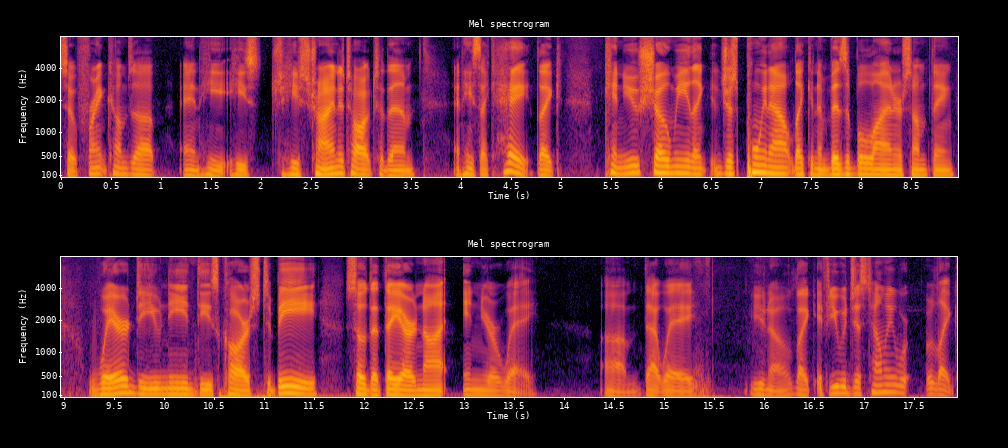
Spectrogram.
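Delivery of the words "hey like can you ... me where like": normal talking voice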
